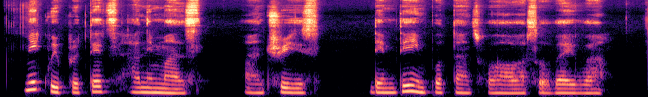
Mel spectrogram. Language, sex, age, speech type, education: Nigerian Pidgin, female, 30-45, spontaneous, tertiary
